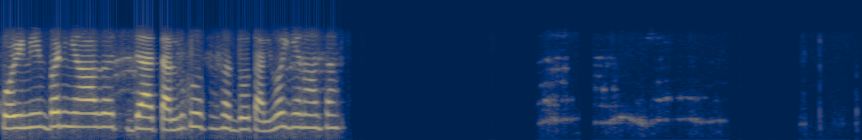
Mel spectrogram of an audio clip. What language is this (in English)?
Dogri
